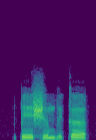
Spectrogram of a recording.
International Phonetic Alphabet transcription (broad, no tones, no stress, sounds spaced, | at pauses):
p e ʃ ɘ m b ḛ k ɜ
